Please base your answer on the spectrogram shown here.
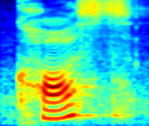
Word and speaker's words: costs: The cleanser that we will be selling costs around $40, which is pretty expensive for a cleanser. Did you notice how I pronounced COSTS?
